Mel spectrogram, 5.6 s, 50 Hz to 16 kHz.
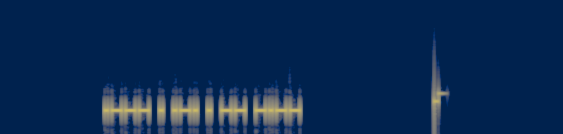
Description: Morse code, heard as a keyed tone, about 34 wpm, 700 Hz. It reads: JEREMY
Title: USA Common Names - 35wpm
